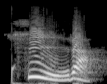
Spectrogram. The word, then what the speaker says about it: syra: These words are quite similar, but just by pronouncing the word in the long version or the short version, the meaning changes. Syra, acid, syrra, sister, but slang. Syra, syrra, big difference.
